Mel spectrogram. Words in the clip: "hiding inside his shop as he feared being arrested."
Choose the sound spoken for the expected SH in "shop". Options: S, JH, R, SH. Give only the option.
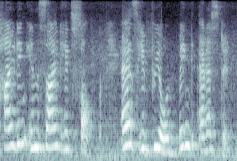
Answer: S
